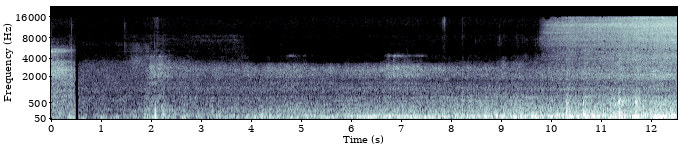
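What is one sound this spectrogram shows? A passenger train approaches with a growing rumble.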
